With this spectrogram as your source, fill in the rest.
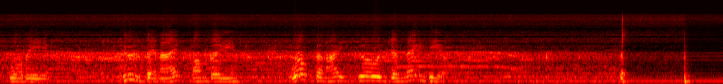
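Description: A stereo plays a song with singing through its speaker, then stops abruptly.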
